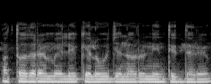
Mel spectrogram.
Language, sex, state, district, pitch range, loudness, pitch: Kannada, male, Karnataka, Bidar, 120-125 Hz, -13 LUFS, 125 Hz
